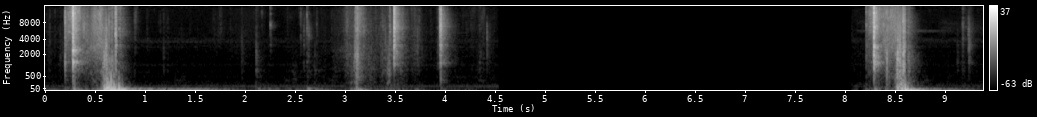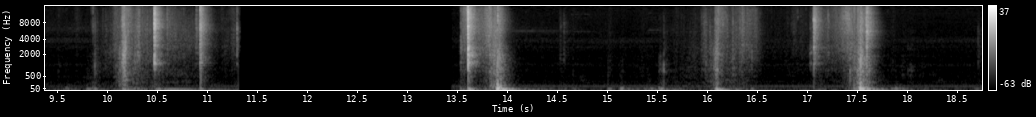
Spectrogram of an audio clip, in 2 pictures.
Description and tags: open and close umbrella
opening and closing an umbrella three times.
